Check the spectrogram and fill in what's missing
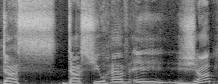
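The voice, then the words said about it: Put-on German accent. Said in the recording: “that was a flawless German accent”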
